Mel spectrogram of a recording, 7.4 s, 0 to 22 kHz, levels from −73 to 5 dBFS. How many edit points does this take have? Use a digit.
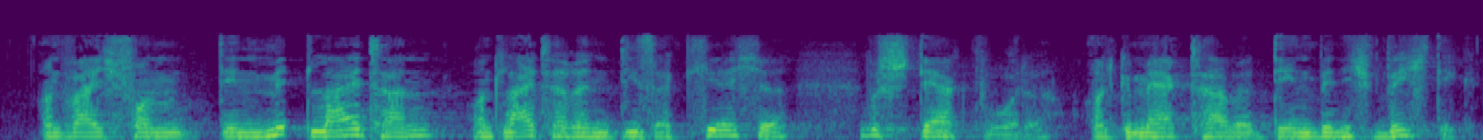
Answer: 3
